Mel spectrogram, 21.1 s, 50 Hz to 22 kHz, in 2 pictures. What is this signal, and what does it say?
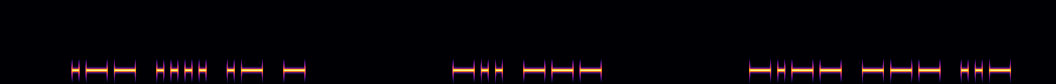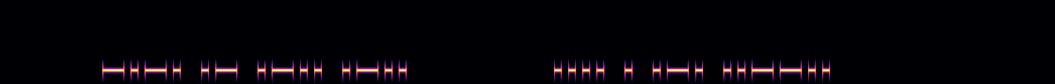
Morse code, heard as a keyed tone, about 17 wpm, 700 Hz. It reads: WHAT DO YOU CALL HER?
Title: 3x Word-Spacing - Sentences from Top 100 Words - 17wpm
